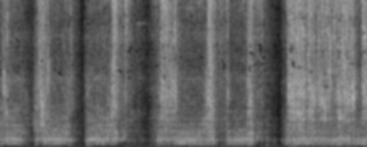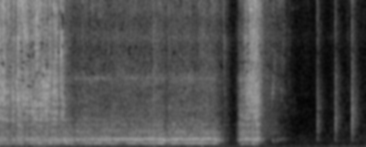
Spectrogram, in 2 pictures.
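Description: Handheld immersion blender running in a pot of strawberries, pulsed on and off in several short bursts, then held on for about four seconds and stopped shortly before the end. It is breaking up the berries for preserves, just enough to chop them rather than purée them.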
